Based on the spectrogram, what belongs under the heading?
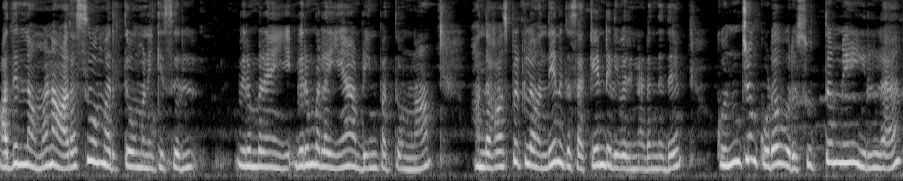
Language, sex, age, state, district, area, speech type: Tamil, female, 30-45, Tamil Nadu, Tiruvarur, rural, spontaneous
